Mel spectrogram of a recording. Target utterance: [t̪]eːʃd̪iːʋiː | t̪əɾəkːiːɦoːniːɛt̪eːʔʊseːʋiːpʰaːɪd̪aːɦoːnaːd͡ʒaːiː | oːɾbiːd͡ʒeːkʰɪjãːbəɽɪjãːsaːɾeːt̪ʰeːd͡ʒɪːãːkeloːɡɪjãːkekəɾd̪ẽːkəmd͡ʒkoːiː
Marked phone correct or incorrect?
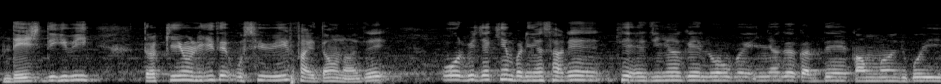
incorrect: d̪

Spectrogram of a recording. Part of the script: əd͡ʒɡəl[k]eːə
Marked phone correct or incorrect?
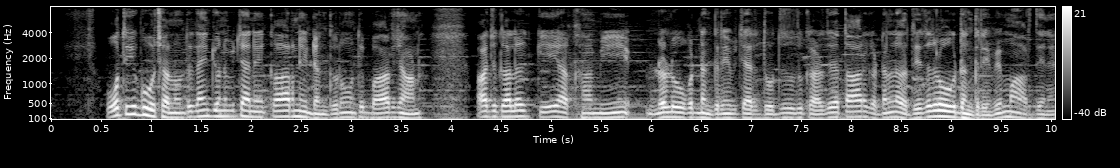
correct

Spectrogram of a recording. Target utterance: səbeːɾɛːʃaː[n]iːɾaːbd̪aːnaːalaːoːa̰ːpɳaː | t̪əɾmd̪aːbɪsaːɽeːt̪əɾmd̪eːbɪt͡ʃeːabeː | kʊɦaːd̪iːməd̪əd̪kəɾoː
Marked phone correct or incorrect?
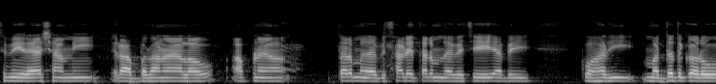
incorrect: m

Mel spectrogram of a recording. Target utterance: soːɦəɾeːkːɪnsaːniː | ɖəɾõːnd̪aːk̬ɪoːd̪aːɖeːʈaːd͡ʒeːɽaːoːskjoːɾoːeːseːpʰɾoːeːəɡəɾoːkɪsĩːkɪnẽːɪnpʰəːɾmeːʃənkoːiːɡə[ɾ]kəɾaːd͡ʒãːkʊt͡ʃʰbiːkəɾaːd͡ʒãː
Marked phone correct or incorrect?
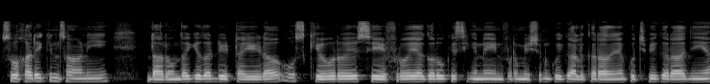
incorrect: l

